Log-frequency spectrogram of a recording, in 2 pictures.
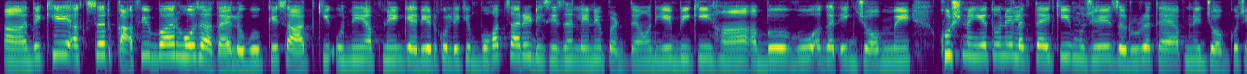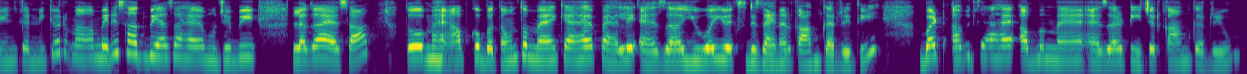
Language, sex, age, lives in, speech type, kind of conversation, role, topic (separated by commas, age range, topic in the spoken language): Hindi, female, 20-24, India, conversation, podcast, guest, Career change ke baad tumhari apni chhavi kaise badli?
